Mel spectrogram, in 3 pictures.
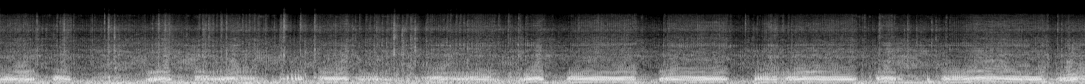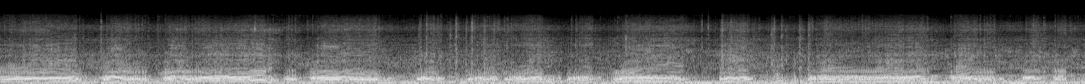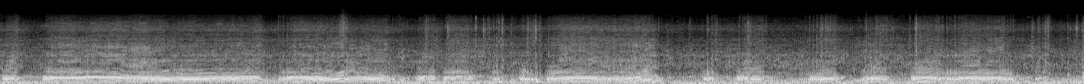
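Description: Off-road dirt bike engine revving hard and constantly rising and falling in pitch as the rider works the throttle along a rough trail, with frequent brief drops where the throttle is shut off.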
